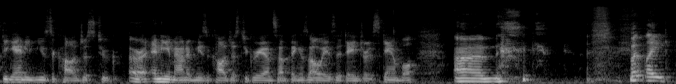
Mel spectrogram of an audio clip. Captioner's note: laughs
